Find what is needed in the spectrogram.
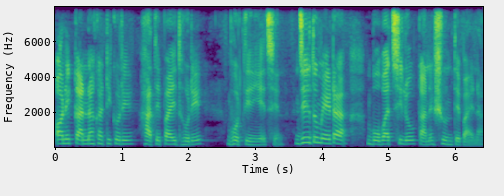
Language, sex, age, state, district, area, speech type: Bengali, female, 18-30, West Bengal, South 24 Parganas, rural, spontaneous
